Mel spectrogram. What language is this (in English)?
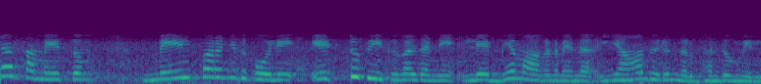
Malayalam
